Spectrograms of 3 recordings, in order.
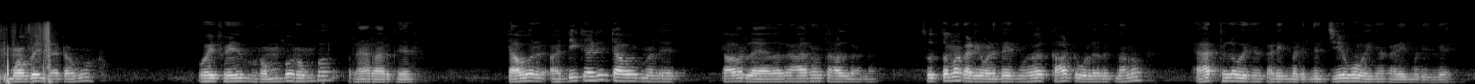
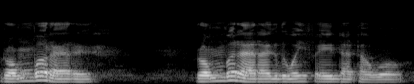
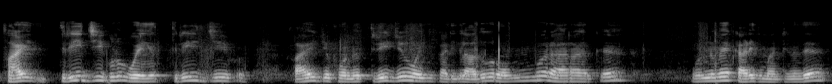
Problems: background conversations at intervals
